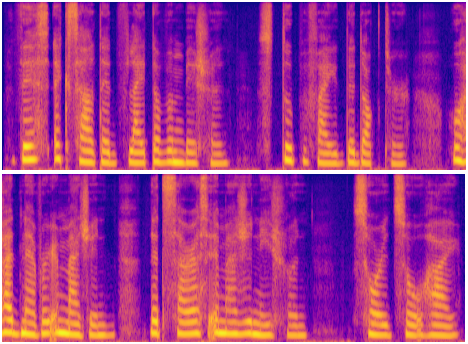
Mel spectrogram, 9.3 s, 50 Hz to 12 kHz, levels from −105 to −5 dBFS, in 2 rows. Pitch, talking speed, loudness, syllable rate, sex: 215 Hz, 115 wpm, -19 LUFS, 4.6 syllables/s, female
